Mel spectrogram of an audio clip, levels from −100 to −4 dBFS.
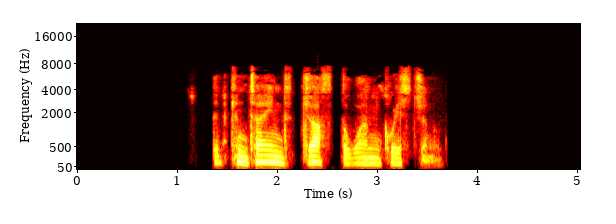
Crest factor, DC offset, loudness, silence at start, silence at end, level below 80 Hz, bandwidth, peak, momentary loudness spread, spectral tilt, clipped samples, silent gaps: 20 dB; under 0.1%; -18 LUFS; 1.15 s; 1.45 s; -58 dBFS; 7.8 kHz; 0 dBFS; 13 LU; -5.5 dB/octave; under 0.1%; 1.20-1.35 s, 2.19-2.23 s, 2.58-2.63 s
